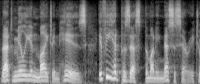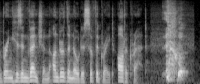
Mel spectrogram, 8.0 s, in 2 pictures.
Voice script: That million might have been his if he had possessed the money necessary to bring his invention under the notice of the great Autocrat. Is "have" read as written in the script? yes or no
no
